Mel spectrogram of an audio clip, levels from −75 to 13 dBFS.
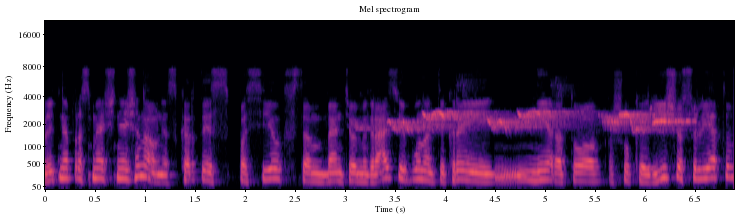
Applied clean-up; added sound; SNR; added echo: none; Bird; 2 dB; none.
